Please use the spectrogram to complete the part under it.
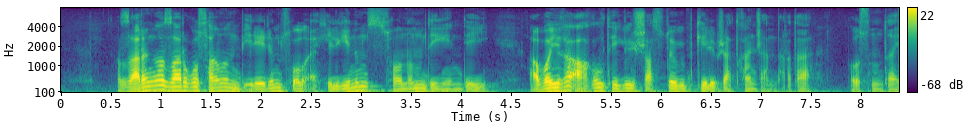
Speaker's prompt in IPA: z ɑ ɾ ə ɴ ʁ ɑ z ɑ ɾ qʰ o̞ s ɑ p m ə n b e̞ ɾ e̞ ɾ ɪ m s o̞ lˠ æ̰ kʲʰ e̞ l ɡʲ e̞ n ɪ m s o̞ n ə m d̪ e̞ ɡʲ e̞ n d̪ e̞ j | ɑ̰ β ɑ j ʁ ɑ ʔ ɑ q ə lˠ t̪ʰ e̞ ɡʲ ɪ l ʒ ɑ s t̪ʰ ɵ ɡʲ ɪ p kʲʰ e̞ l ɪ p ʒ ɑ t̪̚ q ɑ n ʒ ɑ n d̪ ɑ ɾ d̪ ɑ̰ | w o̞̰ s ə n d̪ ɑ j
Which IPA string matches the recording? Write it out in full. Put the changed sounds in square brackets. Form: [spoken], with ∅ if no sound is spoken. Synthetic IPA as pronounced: z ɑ ɾ ə ɴ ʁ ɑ z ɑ ɾ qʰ o̞ s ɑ [∅] m ə n b e̞ ɾ e̞ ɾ ɪ m s o̞ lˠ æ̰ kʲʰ e̞ l ɡʲ e̞ n ɪ m s o̞ n ə m d̪ e̞ ɡʲ e̞ n d̪ e̞ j | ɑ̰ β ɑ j ʁ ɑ ʔ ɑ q ə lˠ t̪ʰ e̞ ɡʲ ɪ l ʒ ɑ s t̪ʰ ɵ ɡʲ ɪ p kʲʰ e̞ l ɪ p ʒ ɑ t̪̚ q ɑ n ʒ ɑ n d̪ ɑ ɾ d̪ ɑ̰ | w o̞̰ s ə n d̪ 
